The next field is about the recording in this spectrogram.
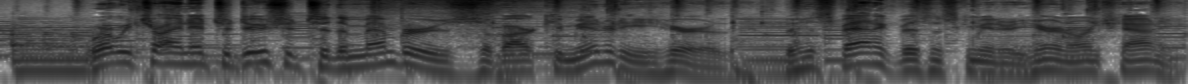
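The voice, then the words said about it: Deep radio voice. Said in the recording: “The man with the voice ... The deep voice here.”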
